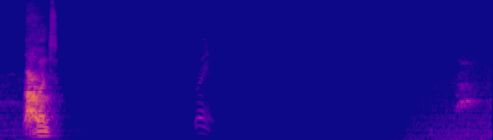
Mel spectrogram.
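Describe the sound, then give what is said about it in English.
A dog gives one loud bark, followed a moment later by a short, faint high yip. Then comes a stretch of quiet before a muffled, murmuring sound rises at the end. “I don't want to hear stupid dogs.”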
